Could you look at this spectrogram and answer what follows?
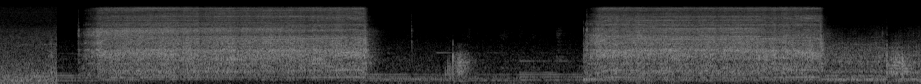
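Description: A power drill whines loudly through wood using a drill block in two long bursts, with a short pause between them filled by faint clatter and handling.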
